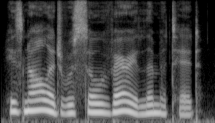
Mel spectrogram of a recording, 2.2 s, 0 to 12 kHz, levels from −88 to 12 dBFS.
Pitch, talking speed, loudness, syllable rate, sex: 205 Hz, 165 wpm, -15 LUFS, 5.6 syllables/s, female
